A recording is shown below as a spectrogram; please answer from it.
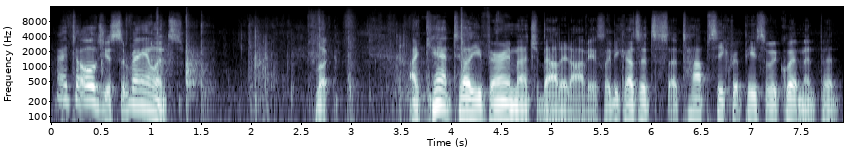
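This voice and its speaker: A man playing a deep-voiced, slick government agent. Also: big pitch swings, moderate pace, a little hiss or hum. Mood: sly, confiding. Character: evasive, persuasive male government agent, slick and patronizing. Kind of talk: radio drama acting.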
